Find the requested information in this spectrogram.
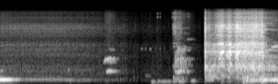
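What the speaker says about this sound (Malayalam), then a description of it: "നമ്മളിപ്പോ ഒന്നുകൂടെ സ്റ്റാർട്ട് ചെയ്തു." A Maruti Alto car engine is cranked and started while its idle is running too high: a brief starter whir, a couple of cranking bursts, then the engine catches and runs loudly and steadily up close.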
